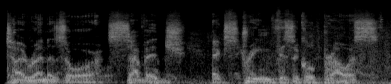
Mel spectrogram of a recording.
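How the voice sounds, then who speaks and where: A man voicing a clinical, cold insectoid alien in a video game, with a deep gravelly creature voice and clipped, telegraphic speech. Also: animated, a little slow, a bit bright, full character voice. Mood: clinical, detached. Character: male alien insectoid evolution-master, clinical, terse, cold perfectionist. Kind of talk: sci-fi video game character acting. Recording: game music behind.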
